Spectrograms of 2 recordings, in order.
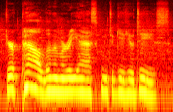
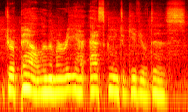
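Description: First: Spoken in a weak, barely put-on character voice. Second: Spoken in a strong, fully put-on character voice. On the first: The speaker calls it wrong. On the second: The speaker calls it right.

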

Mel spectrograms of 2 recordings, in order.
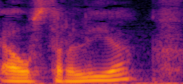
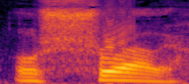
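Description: First: It is said the Albanian way. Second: It is said the American way.

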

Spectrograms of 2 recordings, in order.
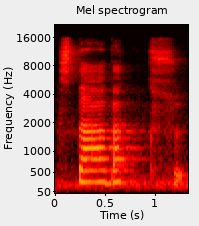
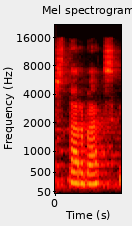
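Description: First: It is said with Japanese-style pronunciation. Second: It is said with Indonesian-style pronunciation. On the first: "Kalau di Jepang bacanya Starbucks" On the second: "kalau di Indonesia kan Starbucks"

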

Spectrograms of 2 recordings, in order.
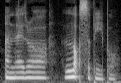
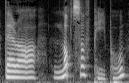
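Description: First: 'Lots of' is squeezed into 'lotsa'. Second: The word 'of' is fully stressed.

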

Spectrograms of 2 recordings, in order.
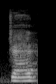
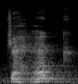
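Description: First: No vowel follows the h sound. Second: A short a vowel follows the h sound. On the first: The speaker calls it wrong. "चहक नहीं" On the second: The speaker calls it right. "हे पर ज़बर है और उसका ख्याल रखा जाना चाहिए।"

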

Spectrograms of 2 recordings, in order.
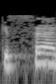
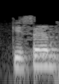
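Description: First: The word is pronounced tightly and forcefully. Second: The word is pronounced softly and loosely. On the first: The speaker calls it wrong. "ਇਹਨੂੰ ਕਿਸੈ ਨਹੀਂ ਕਹਿਣਾ ਹੈ" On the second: The speaker calls it right. "ਪੋਲਾ ਹੀ ਉਚਾਰਨ ਕਰਨਾ ਹੈ"

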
